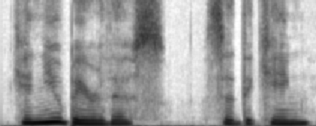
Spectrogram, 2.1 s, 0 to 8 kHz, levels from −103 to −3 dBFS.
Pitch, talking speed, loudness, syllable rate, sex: 220 Hz, 200 wpm, -15 LUFS, 4.1 syllables/s, female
